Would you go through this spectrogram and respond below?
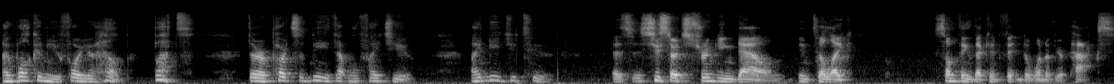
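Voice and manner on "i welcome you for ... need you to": higher-pitched female voice. Voicing the mushroom mother speaking in the players' heads: female voice in your head. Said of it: "you hear a female voice in your head go".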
